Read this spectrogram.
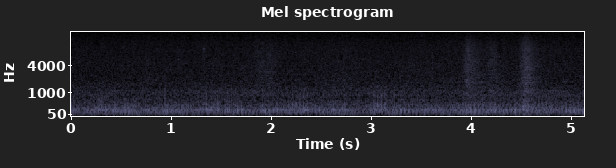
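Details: A one-year-old male cat purring indoors while nursing on the soft fabric of a housecoat; steady low rumbling purr throughout, with a couple of faint clicks near the end.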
